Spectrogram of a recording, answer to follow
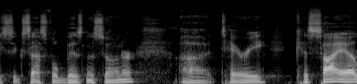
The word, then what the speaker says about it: Kissiah: business owner uh Terry cassiah like Messiah that's the way to remember the last name that's pronounced thanks for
